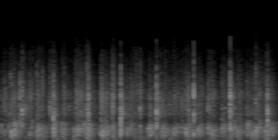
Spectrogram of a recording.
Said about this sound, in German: Und dem ganzen Hidden Harlequin Team, merci vielmals für die Gastfreundschaft. Ein riesen Applaus, würde ich sagen.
